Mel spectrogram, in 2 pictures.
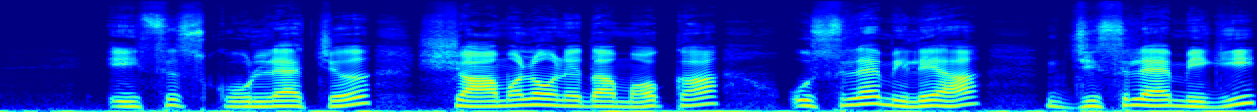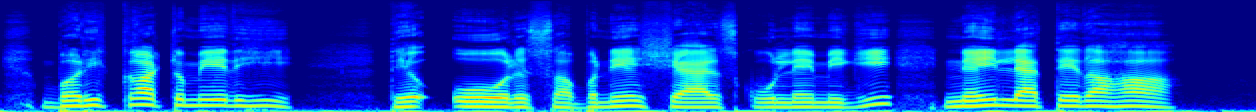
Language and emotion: Dogri, surprised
